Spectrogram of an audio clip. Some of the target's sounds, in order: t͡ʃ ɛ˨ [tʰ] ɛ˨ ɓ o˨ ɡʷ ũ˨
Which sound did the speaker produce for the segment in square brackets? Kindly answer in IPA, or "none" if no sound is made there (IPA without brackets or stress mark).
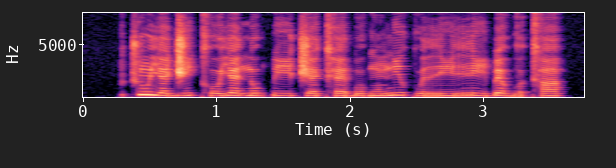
kʰ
